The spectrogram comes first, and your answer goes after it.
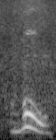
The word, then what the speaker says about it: vous: En francés, eso es vous. Noten que nuevamente me he comido la S. Esa S no se pronuncia a menos que haya un caso especial.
